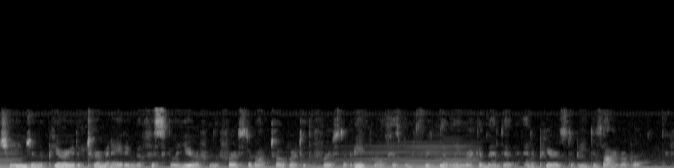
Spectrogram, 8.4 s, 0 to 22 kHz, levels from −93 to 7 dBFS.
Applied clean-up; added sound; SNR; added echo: none; Bowed string instrument; 17 dB; none.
